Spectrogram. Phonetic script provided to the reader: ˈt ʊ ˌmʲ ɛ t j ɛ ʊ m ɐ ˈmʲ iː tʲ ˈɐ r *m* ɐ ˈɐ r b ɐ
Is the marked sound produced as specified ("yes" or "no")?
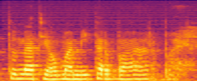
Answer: no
